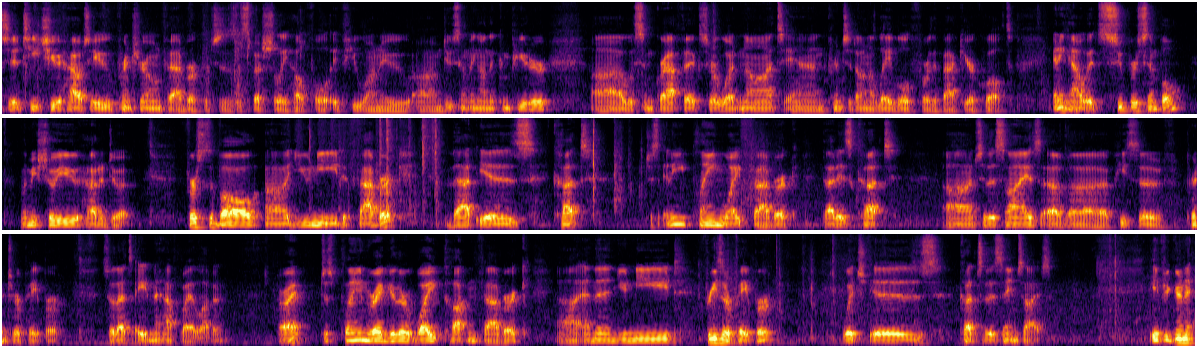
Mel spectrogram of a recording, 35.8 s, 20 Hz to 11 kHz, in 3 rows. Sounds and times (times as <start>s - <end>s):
Speech: 0.0s - 31.7s, 32.3s - 34.5s, 35.4s - 35.8s.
